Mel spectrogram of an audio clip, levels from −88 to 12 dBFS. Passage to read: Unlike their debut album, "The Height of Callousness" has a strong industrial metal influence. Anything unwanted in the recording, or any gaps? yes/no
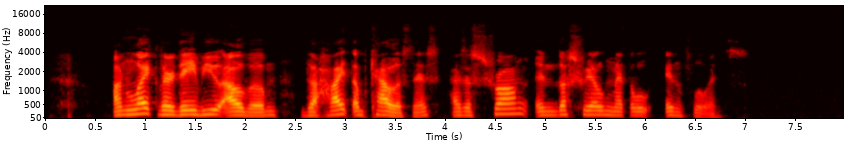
no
